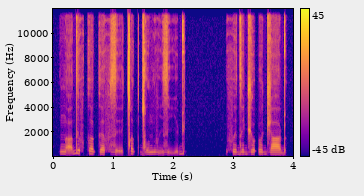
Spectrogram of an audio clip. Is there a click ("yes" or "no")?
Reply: yes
